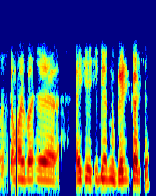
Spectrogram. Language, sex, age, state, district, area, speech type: Gujarati, male, 18-30, Gujarat, Morbi, rural, conversation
